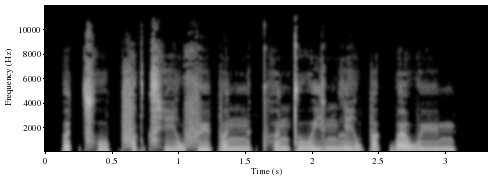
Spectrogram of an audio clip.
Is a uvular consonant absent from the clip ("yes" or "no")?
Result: yes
